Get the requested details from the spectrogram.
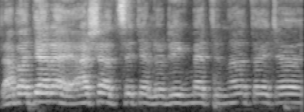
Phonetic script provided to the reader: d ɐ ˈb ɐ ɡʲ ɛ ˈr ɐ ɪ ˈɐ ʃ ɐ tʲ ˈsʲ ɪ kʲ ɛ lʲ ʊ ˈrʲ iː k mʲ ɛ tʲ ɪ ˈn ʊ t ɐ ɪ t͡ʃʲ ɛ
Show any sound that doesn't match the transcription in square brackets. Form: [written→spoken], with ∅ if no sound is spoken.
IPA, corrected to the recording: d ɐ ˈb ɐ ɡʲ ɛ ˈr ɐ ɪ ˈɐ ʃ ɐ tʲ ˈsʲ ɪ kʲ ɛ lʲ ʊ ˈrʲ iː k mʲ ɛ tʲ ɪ ˈn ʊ t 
